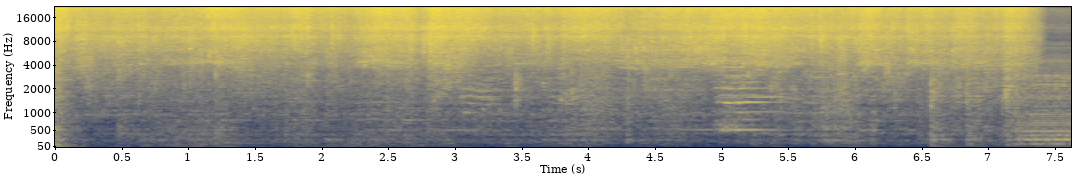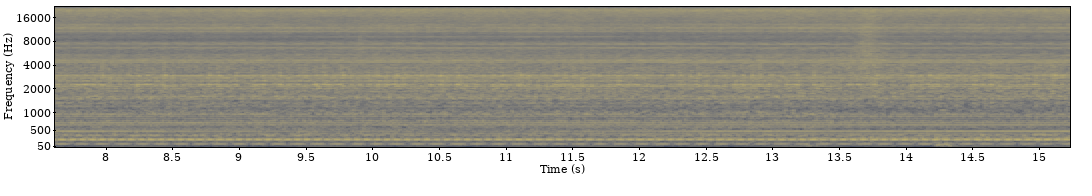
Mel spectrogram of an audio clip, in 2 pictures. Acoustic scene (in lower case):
kitchen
